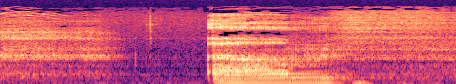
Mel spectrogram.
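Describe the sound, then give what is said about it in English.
A woman gives one loud, rasping snore that cuts through a steady background hum. It lasts under a second, followed by a brief softer snort. “She's definitely snoring right now.”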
